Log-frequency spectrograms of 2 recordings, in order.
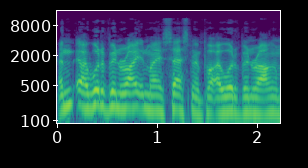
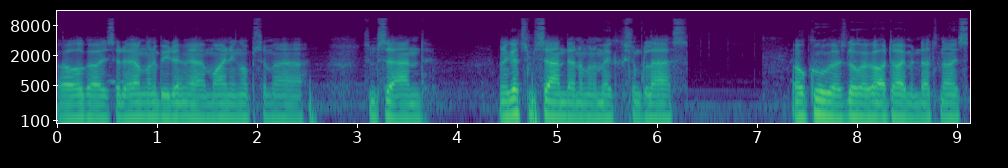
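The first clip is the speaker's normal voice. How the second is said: very quiet, hushed, flat, unexcited deadpan monotone; 5 semitones lower, 10 dB quieter than usual. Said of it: "I'm gonna play this stream the rest, the rest thing like Moist Critical".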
